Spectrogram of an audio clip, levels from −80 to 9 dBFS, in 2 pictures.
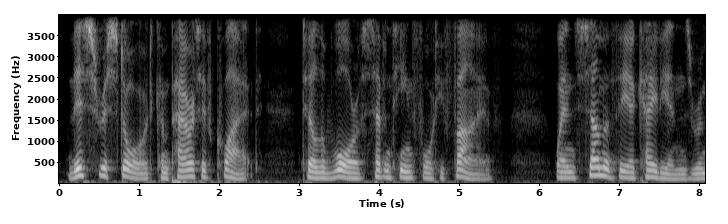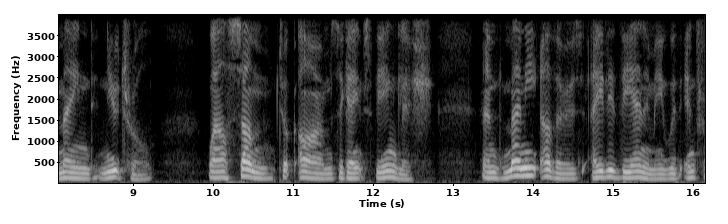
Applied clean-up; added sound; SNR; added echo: none; none; none; none.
